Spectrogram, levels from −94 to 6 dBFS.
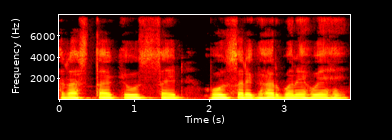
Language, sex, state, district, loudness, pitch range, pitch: Hindi, male, Jharkhand, Ranchi, -13 LUFS, 145-150 Hz, 145 Hz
